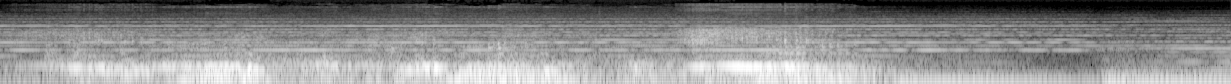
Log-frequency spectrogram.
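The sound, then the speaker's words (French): Deep, moaning cries of a group of banthas, large long-horned beasts with thick fur, rise and fall several times in the distance, low and rumbling, over a steady droning background with no talking. “Tu entends leurs cris au loin.”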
